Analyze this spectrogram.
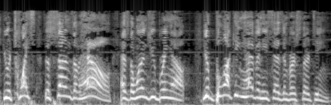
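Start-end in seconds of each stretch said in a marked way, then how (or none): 0.0-5.2 raised, high-pitched denunciation; really loud. Retold or imitated. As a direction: accuse forcefully, voice lifted. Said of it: "then it gets really loud".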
